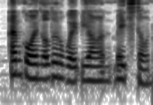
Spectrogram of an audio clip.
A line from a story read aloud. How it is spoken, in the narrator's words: replied Mr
